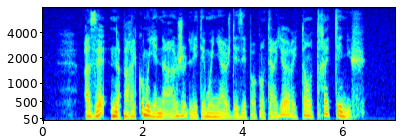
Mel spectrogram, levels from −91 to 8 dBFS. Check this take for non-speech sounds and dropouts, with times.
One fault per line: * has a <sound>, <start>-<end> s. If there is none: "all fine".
all fine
